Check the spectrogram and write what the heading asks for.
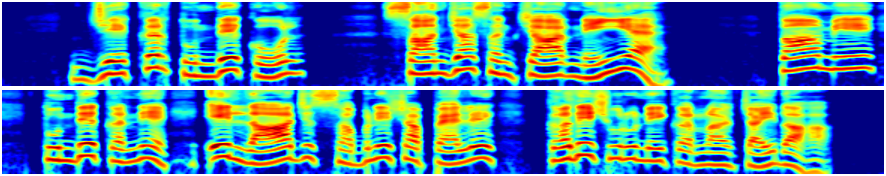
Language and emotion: Dogri, disgusted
